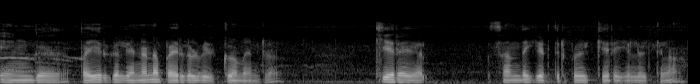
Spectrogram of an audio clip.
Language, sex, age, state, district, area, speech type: Tamil, male, 30-45, Tamil Nadu, Dharmapuri, rural, spontaneous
